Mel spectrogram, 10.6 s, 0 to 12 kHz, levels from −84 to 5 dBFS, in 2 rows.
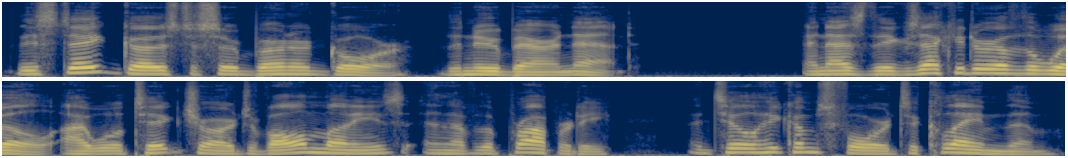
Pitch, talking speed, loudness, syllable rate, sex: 145 Hz, 195 wpm, -17 LUFS, 5.5 syllables/s, male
